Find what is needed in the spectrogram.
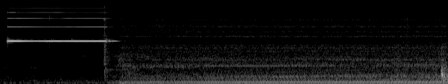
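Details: Five-liter home oxygen concentrator with a home fill system, switched on with its on/off button: a single loud high beep lasting about a second, then a steady machine hum as the concentrator powers on and starts running.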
